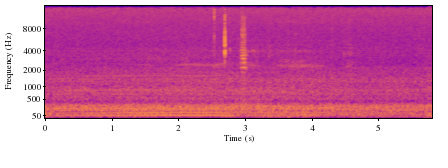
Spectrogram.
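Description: A car drives steadily along an empty road in Mira Bhayander, its engine and tyre noise forming a loud, continuous rumble, with a couple of brief high clinks around the middle.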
